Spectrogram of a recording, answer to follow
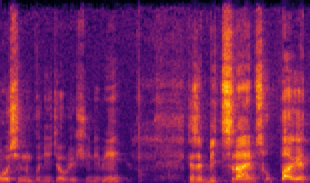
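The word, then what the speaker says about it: מִצְרַיִם: 성경에는 전부 다 미츠라임이라고 해요. 미츠라임.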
